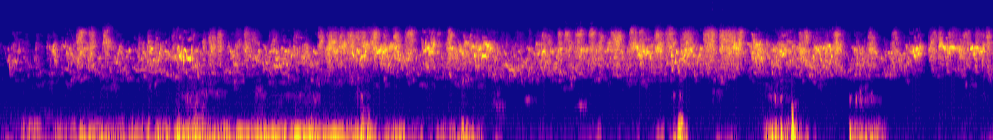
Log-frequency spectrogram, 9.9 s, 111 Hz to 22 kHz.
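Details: Budgerigars, several parakeets, recorded 14 January 2024, chirping and warbling in a dense continuous chatter of overlapping high buzzy notes, with low thumps and rustles from the birds moving about.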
